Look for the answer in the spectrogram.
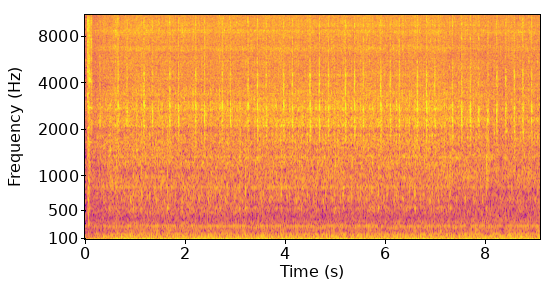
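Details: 1987 Chevy C10 V8 just got running, idling: low rumble with a sharp metallic tick about once a second that changes pace at one point; cause unknown.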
